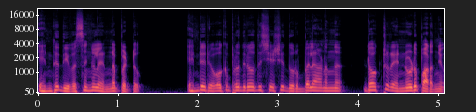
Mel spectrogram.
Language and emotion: Malayalam, sad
